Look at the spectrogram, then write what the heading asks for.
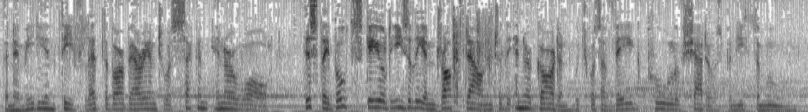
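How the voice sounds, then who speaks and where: A man narrating a vintage radio drama, building tension with hushed and rising passages. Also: medium pitch, moderate pace, noisy background.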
